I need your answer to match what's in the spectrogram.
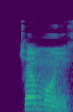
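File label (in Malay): "chamois", Malay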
